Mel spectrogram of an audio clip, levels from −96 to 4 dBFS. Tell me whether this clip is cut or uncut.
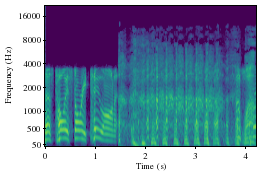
uncut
